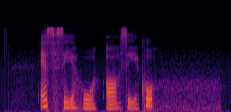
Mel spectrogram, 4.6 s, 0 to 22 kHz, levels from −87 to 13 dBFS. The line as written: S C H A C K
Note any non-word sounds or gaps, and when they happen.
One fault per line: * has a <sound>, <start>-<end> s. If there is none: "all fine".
all fine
